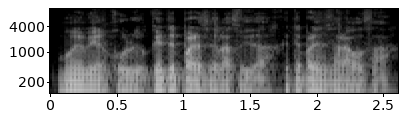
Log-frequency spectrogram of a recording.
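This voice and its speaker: Male, low voice, radio interviewer, informal questioning. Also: quick pace.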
